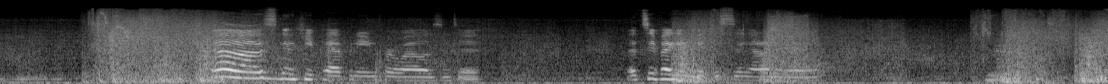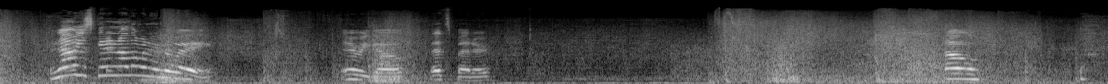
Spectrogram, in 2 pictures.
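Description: An explosion bursts with a loud roar.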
